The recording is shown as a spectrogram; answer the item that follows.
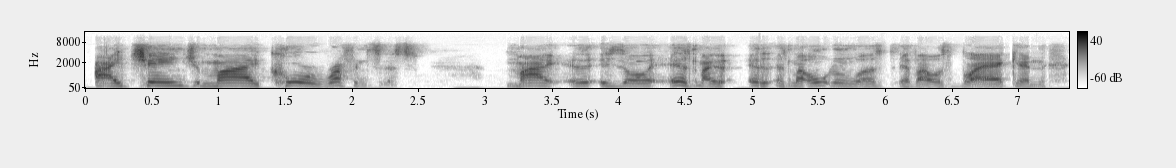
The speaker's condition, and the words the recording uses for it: Stuttering. You know, I have to tell myself to breathe.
